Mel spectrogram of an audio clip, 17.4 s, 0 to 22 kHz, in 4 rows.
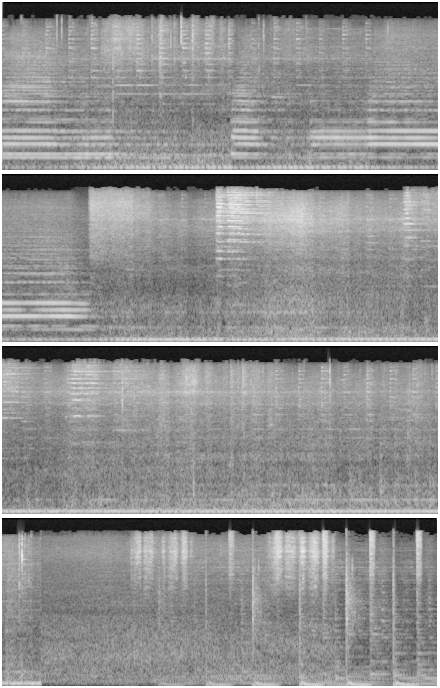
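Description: Amtrak diesel locomotive sounding its horn for the grade crossing in two long blasts, the second the longer, then the loud low rumble of the train passing close by. The rumble cuts off suddenly about 13 seconds in.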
